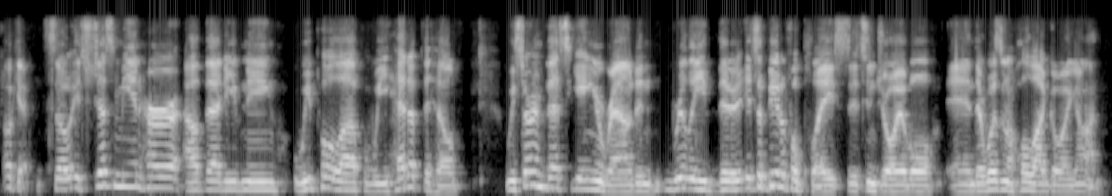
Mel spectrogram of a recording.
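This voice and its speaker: An American man hosting a podcast, telling anecdotes in a casual, animated storytelling way. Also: medium pitch, moderate pace. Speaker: podcast host and paranormal investigator. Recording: dull, lo-fi online call audio.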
